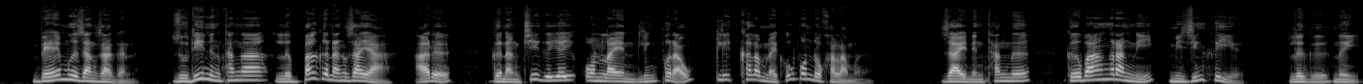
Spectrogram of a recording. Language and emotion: Bodo, disgusted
